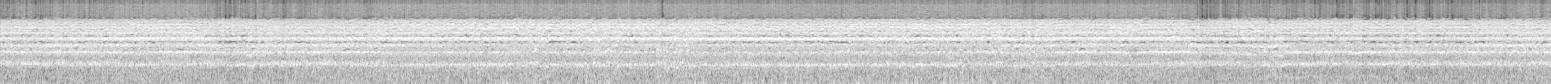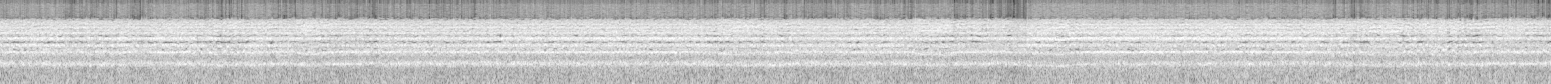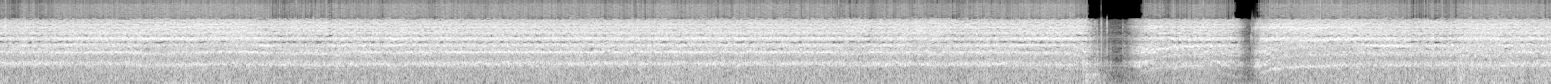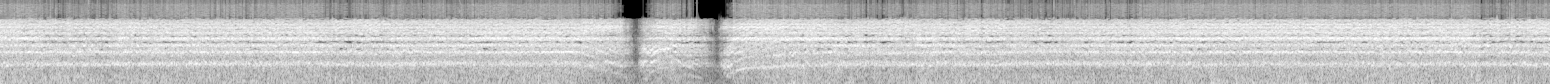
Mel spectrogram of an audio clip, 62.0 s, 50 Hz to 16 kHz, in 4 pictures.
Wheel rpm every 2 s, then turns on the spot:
230, 230, 210, 210, 210, 220, 220, 230, 230, 230, 230, 230, 230, 230, 220, 230, 230, 230, 230, 230, 190, 100, 200, 230, 230, 230, 80, 200, 230, 230, 230.
none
